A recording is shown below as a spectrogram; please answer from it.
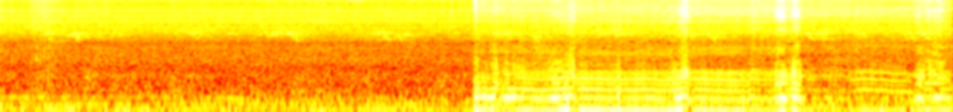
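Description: Ruby-throated hummingbird wings make a low, steady buzzing hum that comes in suddenly halfway through and swells as the bird hovers close, over faint outdoor background noise.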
